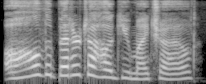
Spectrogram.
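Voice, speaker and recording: Cunning storybook wolf playing frail grandmother, sly and coaxing, very animated intonation, acted by a woman. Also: a little high, normal speed, dry recording, studio quality, close to an everyday voice. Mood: slyly menacing. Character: cunning male wolf disguised as an old granny.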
